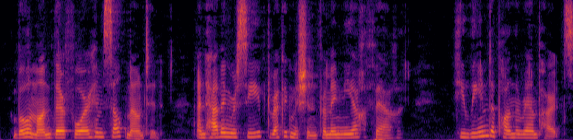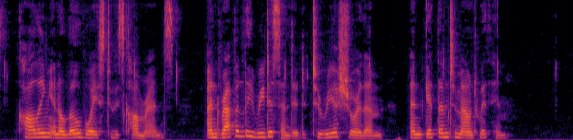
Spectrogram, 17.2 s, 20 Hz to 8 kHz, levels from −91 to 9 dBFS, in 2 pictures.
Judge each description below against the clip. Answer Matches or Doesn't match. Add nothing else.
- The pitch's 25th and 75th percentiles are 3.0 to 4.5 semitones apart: Matches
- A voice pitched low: Doesn't match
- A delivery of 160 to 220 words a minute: Doesn't match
